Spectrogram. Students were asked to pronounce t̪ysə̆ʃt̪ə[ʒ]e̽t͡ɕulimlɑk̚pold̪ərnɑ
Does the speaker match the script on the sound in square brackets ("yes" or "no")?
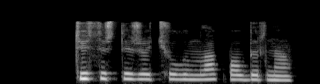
yes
